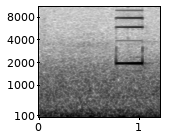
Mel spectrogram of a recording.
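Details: Big-block 454 C30 dually: multimeter on ohms continuity at the headlight switch, tail-light circuit. Wiggling the switch brings one short high beep. Corroded switch contacts suspected, giving intermittent continuity; not confirmed.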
